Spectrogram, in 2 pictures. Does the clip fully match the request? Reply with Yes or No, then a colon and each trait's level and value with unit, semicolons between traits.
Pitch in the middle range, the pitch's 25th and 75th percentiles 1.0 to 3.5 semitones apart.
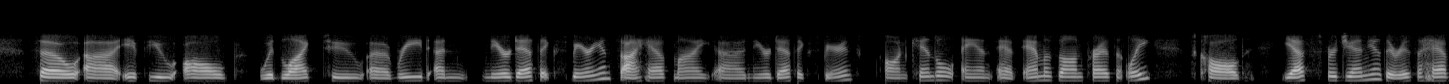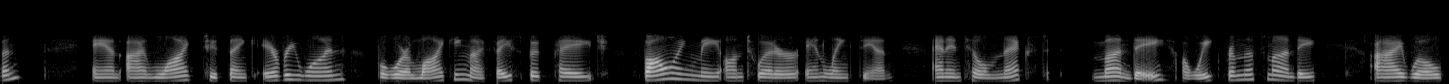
Yes: medium, 170 Hz; average, 2.8 semitones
